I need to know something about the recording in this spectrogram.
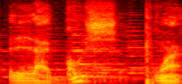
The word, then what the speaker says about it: La G'House: écrivez à la Gousse, ça s'écrit L-A-G-H-O-U-S-E comme G-House, donc la Gousse.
